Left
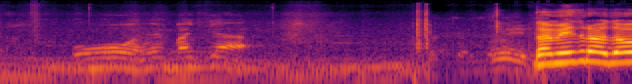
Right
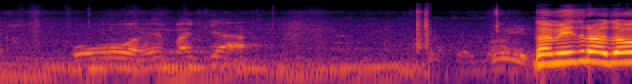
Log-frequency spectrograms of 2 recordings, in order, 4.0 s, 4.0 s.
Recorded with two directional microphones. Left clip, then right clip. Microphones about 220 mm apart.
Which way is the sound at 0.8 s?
45° left (ahead or behind).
